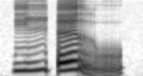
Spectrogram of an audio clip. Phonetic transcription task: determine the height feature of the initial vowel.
high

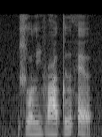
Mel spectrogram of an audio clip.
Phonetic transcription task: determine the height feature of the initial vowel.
mid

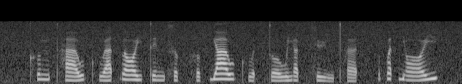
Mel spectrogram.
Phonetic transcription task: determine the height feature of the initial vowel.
high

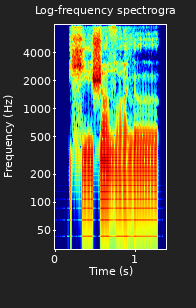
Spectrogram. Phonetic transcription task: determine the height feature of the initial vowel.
mid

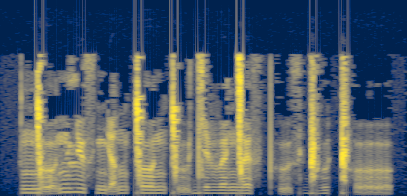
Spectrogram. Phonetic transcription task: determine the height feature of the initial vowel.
mid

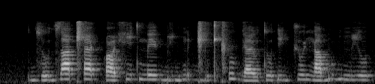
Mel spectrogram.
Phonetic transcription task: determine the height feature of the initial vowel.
high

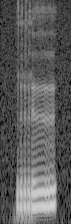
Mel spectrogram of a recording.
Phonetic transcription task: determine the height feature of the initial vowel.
high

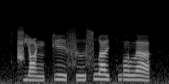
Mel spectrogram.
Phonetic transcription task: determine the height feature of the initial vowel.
low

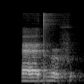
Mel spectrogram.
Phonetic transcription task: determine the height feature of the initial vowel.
low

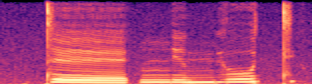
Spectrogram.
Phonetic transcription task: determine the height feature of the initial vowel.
mid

